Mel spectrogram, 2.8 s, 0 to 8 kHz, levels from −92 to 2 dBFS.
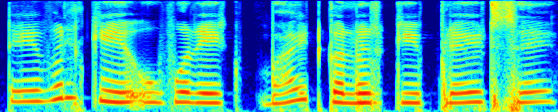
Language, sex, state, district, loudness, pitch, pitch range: Hindi, female, Himachal Pradesh, Shimla, -16 LUFS, 265 Hz, 255-285 Hz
